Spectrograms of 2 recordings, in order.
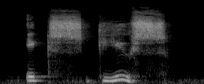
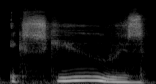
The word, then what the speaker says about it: excuse: Next, excuse, but also excuse. Close. Excuse, more with a Z, S and Z.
